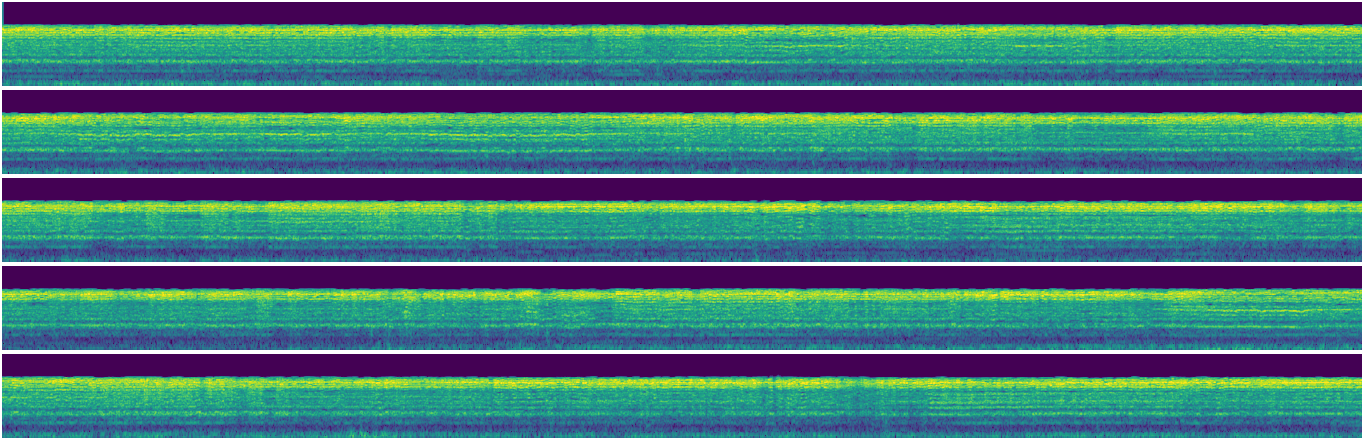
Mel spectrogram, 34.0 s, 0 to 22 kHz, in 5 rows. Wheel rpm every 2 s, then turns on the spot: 170, 170, 170, 160, 160, 170, 170, 160, 160, 170, 170, 170, 170, 160, 170, 160, 160.
none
